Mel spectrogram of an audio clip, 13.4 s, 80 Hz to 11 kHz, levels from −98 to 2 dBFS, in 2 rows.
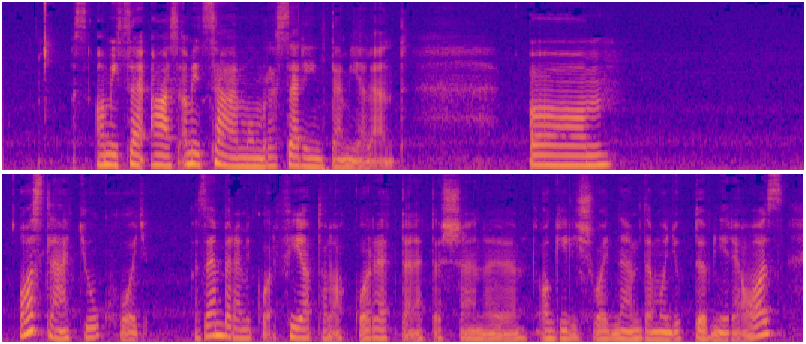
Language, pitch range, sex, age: Hungarian, 165-200 Hz, female, 30-49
